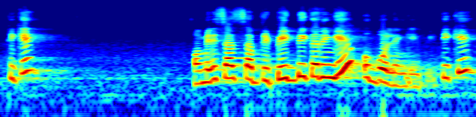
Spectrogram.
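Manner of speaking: usual speaking voice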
